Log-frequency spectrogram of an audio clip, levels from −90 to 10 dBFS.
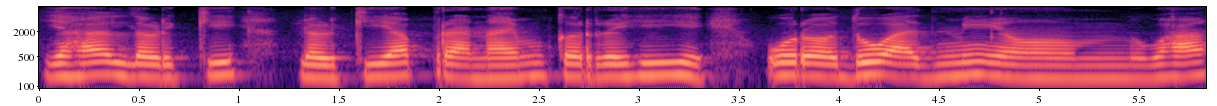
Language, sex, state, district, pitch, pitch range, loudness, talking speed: Hindi, female, Chhattisgarh, Kabirdham, 170 Hz, 160-180 Hz, -16 LUFS, 115 wpm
